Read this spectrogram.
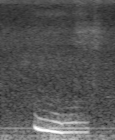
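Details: Munchie the cat napping in a box too small for her, giving a single snore: a smooth, falling tonal hum lasting under a second over a quiet room hiss.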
